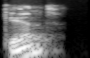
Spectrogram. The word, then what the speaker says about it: can't: Pues can y can't. A ver, esta. Can't. Un poquito más larga.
